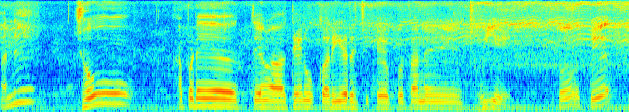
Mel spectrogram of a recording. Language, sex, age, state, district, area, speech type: Gujarati, male, 18-30, Gujarat, Rajkot, urban, spontaneous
